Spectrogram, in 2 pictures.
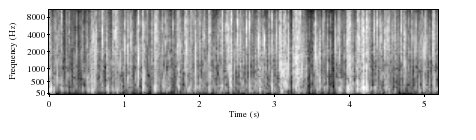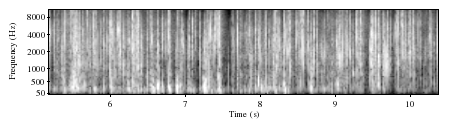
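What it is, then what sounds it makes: Plastic bag of crunchy slime. A full small clear plastic bag of pink crunchy slime chunks is squeezed and crinkled with fingertips and long nails. The sound is a dense, continuous crackling and crunching, bright and crisp with almost no low end. It keeps going steadily with brief dips for about ten seconds.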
